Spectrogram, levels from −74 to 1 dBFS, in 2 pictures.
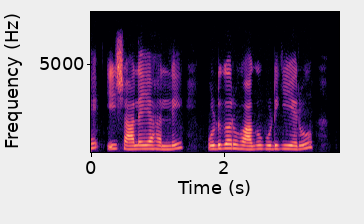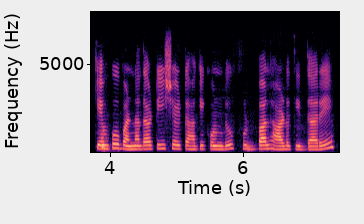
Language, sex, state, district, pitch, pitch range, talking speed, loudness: Kannada, female, Karnataka, Bangalore, 205 Hz, 190-215 Hz, 95 wpm, -18 LUFS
